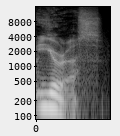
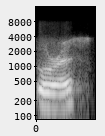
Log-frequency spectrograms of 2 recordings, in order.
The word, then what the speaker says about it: Urus: So it's Urus, right? Not Urus. – It is Urus, and Lamborghini has classically, with one or two exceptions, always named their cars after famous fighting bulls or lineage of bulls.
